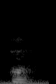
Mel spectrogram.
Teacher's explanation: There's the open E like in bet, eh.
